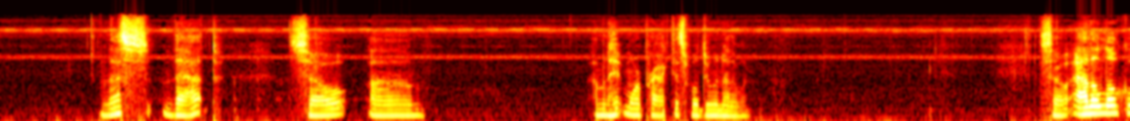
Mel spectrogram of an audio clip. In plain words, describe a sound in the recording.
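A young man speaks calmly and closely into a microphone, in short bursts.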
